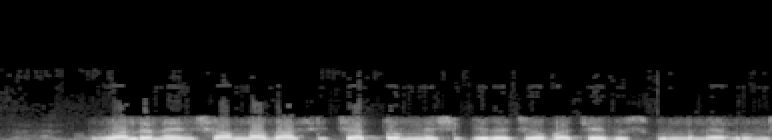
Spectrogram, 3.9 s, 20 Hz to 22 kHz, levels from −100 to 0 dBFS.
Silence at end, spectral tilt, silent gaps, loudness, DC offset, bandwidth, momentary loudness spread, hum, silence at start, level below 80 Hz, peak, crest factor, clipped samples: 0 s; -7.5 dB/octave; none; -19 LUFS; under 0.1%; 3.9 kHz; 5 LU; none; 0.45 s; -56 dBFS; -6 dBFS; 12 dB; under 0.1%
